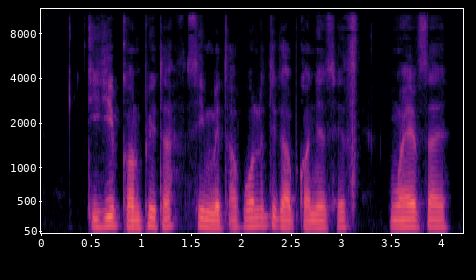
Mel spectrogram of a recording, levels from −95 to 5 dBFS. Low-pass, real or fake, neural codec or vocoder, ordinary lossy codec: 10.8 kHz; fake; codec, 24 kHz, 0.9 kbps, WavTokenizer, medium speech release version 1; AAC, 48 kbps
